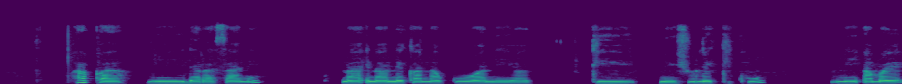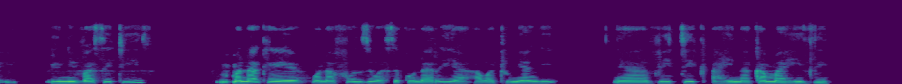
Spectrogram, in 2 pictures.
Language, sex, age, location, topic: Swahili, female, 25-35, Kisumu, education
